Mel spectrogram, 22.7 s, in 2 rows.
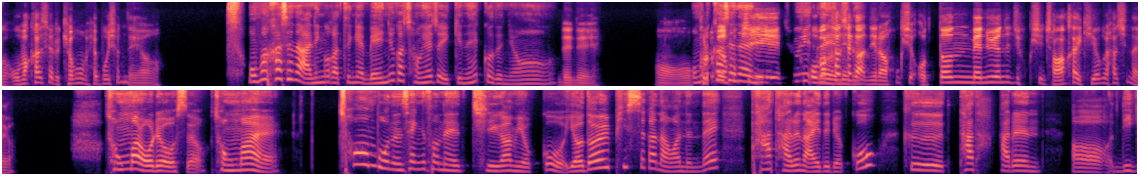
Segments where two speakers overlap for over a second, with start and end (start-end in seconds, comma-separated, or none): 6.9-8.7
